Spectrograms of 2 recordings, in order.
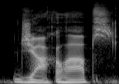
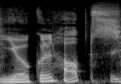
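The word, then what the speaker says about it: Jokulhaups: It is Jockalops. Hockalops. Yokelhops. Yokelhops? What the fuck? I've never heard anybody call it that. Yokelhops? That's like the correct pronunciation. I always heard people either say Jockalops or Hockalops.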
